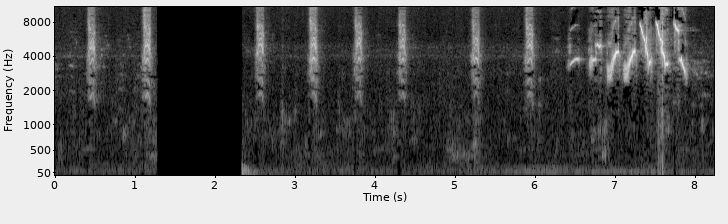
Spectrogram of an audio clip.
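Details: Tui Tui song combined with chick cheeping for training young seedeaters: eight short, rasping high cheeps at irregular intervals, then a rich burst of fast, descending whistled song notes.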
